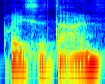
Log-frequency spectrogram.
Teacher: very flat intonation going down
